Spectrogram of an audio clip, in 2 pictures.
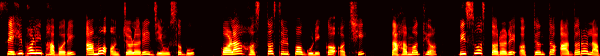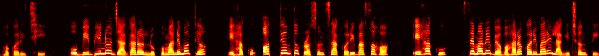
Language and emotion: Odia, neutral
